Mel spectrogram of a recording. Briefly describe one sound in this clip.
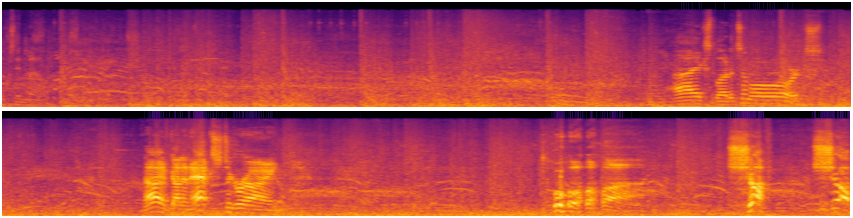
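Gunfire and clashing blows ring out in a video game battle.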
